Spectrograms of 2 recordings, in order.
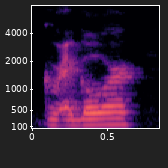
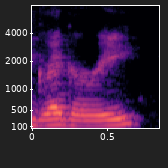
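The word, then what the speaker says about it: Gregore: I think I pronounced his name Gregor. It's actually Gregory, although it is spelled Gregor, at least in my uneducated eyes.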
